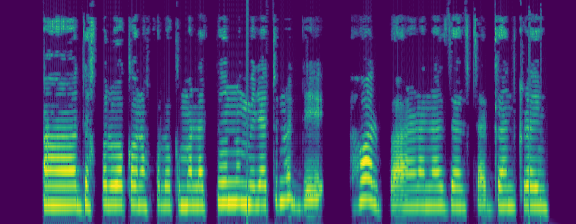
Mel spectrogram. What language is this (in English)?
Pashto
